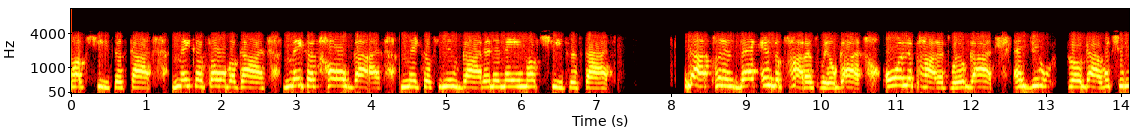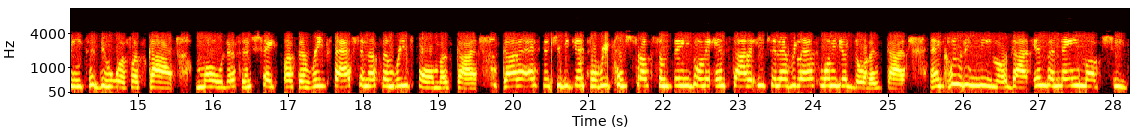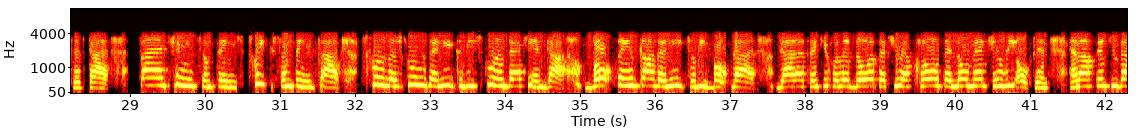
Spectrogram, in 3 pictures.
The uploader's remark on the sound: TeleConference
